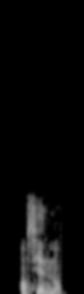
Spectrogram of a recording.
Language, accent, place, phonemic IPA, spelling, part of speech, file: French, France, Lyon, /ɑ̃.sjɛn.mɑ̃/, anciennement, adverb, LL-Q150 (fra)-anciennement.wav
- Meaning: formerly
